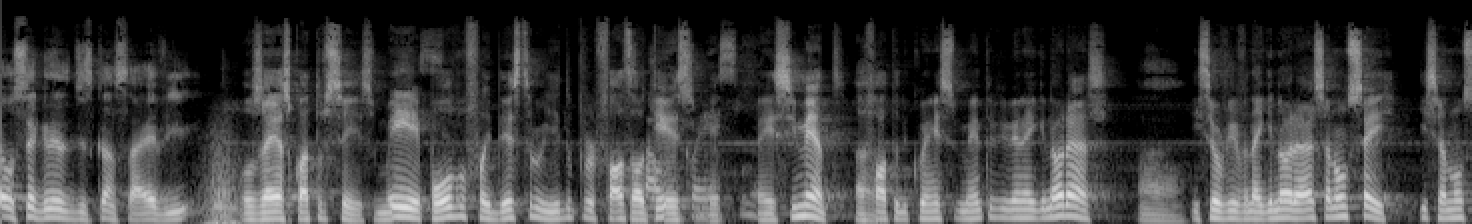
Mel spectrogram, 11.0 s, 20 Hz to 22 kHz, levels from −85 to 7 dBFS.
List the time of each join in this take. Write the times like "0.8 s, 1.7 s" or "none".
1.6 s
